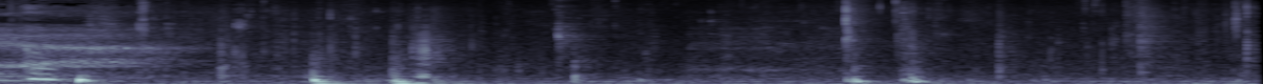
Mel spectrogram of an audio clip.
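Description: Close-miked chewing and biting of food, a mukbang's mouth sounds: a few soft wet smacks and clicks at uneven intervals.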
